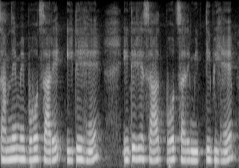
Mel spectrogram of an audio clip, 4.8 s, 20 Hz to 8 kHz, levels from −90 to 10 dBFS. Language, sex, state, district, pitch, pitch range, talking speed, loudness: Hindi, female, Arunachal Pradesh, Papum Pare, 175 Hz, 165-185 Hz, 175 wpm, -13 LUFS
